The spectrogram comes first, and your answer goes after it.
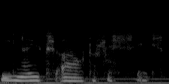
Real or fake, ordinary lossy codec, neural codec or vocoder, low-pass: fake; none; codec, 16 kHz, 16 kbps, FreqCodec, smaller model; 7.2 kHz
